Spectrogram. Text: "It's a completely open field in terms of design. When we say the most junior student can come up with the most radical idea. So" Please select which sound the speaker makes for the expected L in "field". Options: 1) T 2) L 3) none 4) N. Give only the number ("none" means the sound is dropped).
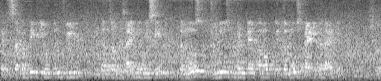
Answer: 3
